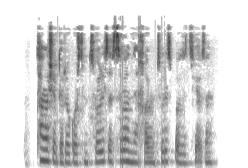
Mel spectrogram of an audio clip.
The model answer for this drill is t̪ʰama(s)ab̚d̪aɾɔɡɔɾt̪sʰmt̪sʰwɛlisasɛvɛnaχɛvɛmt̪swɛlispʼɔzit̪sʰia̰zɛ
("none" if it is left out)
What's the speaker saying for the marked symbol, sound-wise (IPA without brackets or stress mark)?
ʃ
